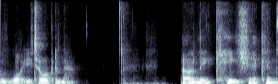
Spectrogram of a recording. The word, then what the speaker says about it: Kesha: Only quesa can say timber. We're lucky that I knew to pronounce that quesa and not kesher.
